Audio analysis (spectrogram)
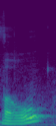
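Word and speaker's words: Vũ: you got this right it's just like wu-tang clan but this time you have wu-tang clan but just give it a little bit of a spin you know boom right just up and down your chin like that voom and for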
